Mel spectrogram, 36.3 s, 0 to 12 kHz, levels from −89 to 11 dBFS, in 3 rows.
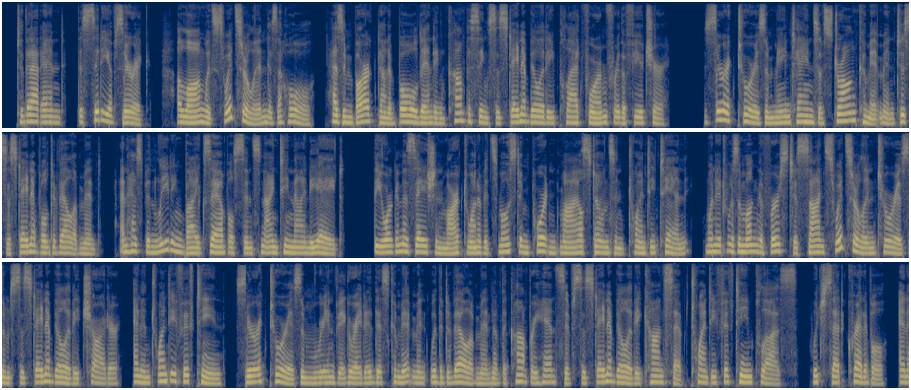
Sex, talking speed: female, 140 wpm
